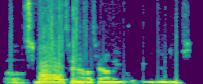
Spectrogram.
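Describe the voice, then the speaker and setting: A man in his 40s from Arkansas co-hosts a casual sports chat, telling laid-back stories and trailing off with "you know what I'm saying." His mid-range voice is dark and brisk with little pitch movement. The recording is dry and low quality.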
